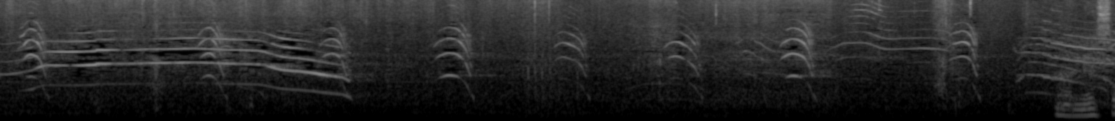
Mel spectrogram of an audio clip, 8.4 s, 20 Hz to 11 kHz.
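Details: Elk herd on the move between grazing areas, calling to stay in touch, February 3, 2012. Long whistled squeal sliding downward, then a series of short, sharply falling chirping calls about once a second, with a voice at the end.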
